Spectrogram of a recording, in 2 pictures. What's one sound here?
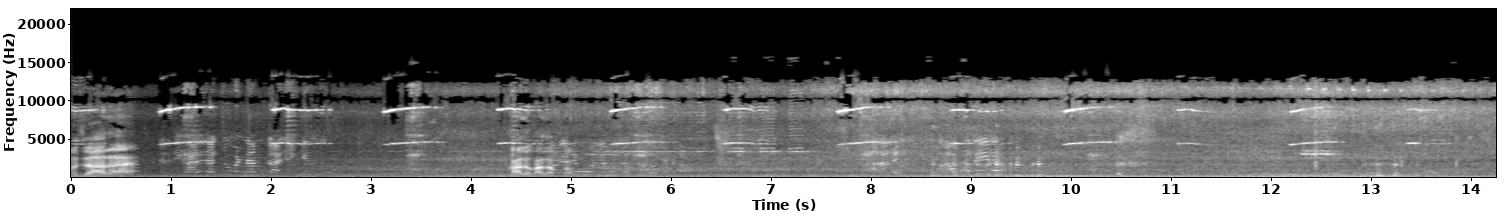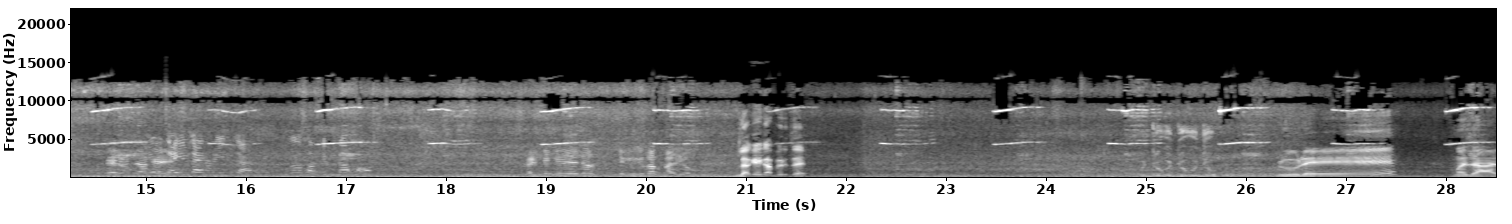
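A swing creaks with a steady, regular squeak.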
